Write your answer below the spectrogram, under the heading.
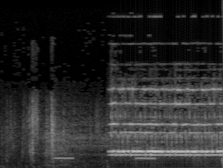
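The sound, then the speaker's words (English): A shoe phone rings, a telephone hidden in a shoe. A steady, bright, high ringing tone starts partway through after quieter faint sounds and continues unbroken to the end. “Get him on the shoe phone for me right away.”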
